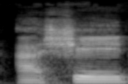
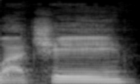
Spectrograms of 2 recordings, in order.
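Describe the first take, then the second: First: The middle consonant is a soft 'sh' sound. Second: The middle consonant is a sharper 'ch' sound. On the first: This is the original Yoruba form. "from Yoruba" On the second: This is the later Cuban form. "more Cubanized"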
